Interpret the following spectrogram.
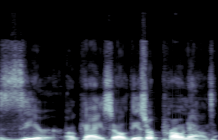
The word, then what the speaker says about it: xyr: commonly pronounced Z, and the XYR is Zir, okay?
